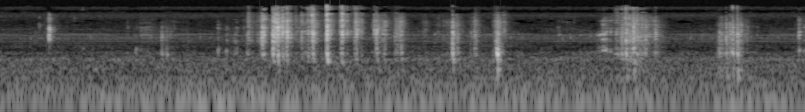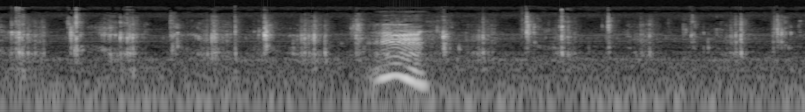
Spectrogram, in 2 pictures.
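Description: Close-up crunching and chewing of a crispy taco: a run of sharp, crackly crunches from the fried shell as it is bitten and chewed, then a hummed 'mmm' about six seconds in.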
